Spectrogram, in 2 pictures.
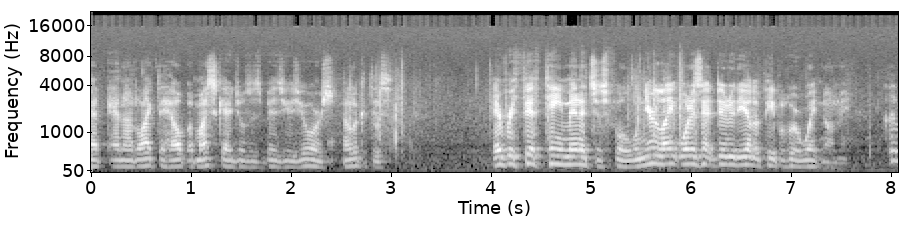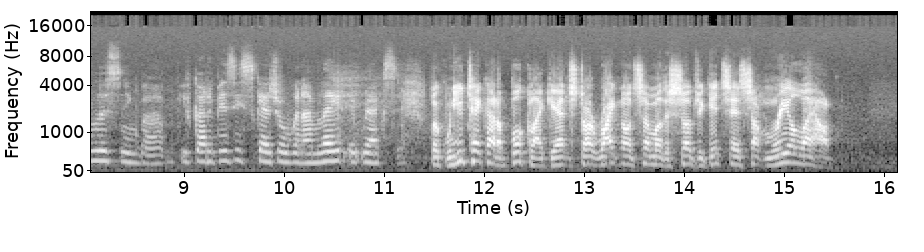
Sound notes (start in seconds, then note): none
